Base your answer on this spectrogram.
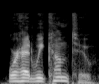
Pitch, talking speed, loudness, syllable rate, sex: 135 Hz, 300 wpm, -16 LUFS, 7.3 syllables/s, male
